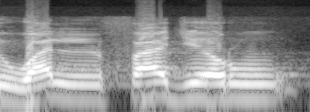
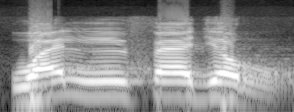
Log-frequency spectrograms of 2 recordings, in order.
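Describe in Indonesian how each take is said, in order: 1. Huruf r-nya diikuti vokal tambahan. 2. Huruf r-nya tebal dan berakhir tanpa vokal. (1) "jangan sampai huruf ra itu membentuk baris. Jangan jadi wal fajru, juga salah" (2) "Ketika sampai di huruf ra kita angkat ke atas"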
